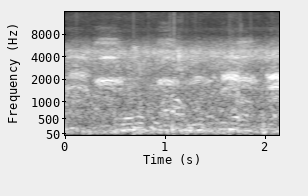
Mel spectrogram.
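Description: Faint outdoor bird calls: a few short calls repeated about every half second.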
